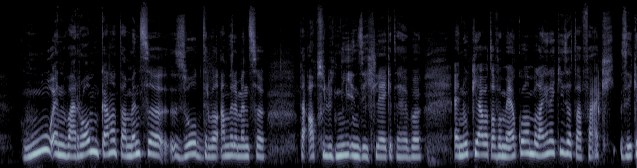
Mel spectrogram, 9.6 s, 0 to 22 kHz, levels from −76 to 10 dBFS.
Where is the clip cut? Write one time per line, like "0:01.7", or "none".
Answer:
0:03.0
